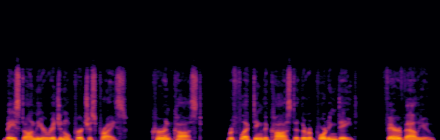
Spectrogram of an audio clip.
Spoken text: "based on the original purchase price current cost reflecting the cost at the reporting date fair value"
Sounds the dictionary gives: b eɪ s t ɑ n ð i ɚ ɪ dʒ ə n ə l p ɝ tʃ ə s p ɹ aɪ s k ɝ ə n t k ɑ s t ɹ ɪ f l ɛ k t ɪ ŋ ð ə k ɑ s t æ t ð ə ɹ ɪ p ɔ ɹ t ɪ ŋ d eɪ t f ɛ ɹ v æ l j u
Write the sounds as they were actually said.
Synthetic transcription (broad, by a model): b eɪ s t n ð i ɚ ɪ dʒ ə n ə l p ɝ tʃ ə s p ɹ aɪ s k ɝ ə n k ɑ s t ɹ ɪ f l ɛ k t ɪ ŋ ð ə k ɑ s t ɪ t ð ə ɹ ɪ p ɔ ɹ t ɪ ŋ d eɪ t f ɛ ɹ v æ l j u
